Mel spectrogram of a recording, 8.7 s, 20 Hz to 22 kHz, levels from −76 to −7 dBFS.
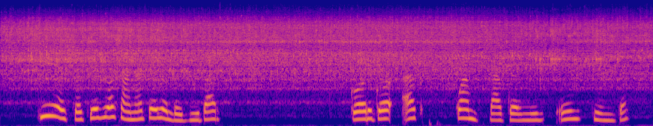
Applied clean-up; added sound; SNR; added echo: none; Rattle (instrument); -2 dB; none.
